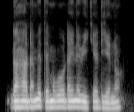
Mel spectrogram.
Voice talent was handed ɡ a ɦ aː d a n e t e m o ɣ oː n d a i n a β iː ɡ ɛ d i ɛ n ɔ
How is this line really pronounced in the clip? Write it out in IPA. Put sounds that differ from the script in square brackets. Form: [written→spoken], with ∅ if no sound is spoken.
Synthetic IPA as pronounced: ɡ a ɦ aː d a [n→m] e t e m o ɣ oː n d a i n [a→e] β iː [ɡ→k] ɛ d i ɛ n ɔ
